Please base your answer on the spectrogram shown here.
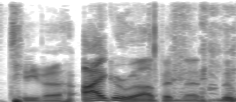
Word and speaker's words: Teva: I say Teva. How do you say Teva? I know some people say Teva. Yeah, it's not Teva, it's Teva.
